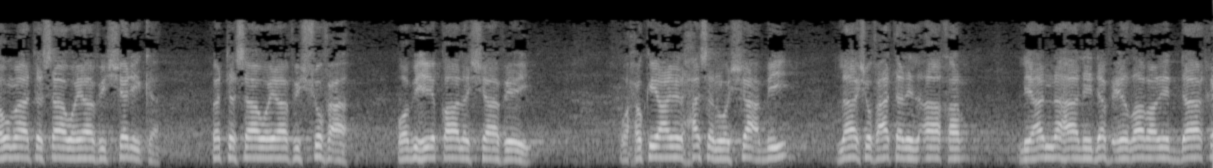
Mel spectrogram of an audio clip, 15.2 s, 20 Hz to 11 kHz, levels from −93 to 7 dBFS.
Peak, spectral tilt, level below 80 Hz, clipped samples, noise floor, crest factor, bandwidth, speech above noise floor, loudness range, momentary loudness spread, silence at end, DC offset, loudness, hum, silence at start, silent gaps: -4 dBFS; -5 dB/octave; -64 dBFS; under 0.1%; -37 dBFS; 14 dB; 8 kHz; 20 dB; 2 LU; 21 LU; 0 s; under 0.1%; -17 LUFS; none; 0 s; none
